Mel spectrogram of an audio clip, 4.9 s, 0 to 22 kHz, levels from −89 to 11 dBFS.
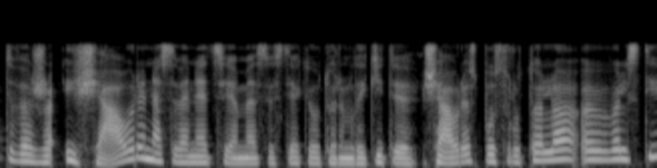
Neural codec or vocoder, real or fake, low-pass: none; real; 7.2 kHz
